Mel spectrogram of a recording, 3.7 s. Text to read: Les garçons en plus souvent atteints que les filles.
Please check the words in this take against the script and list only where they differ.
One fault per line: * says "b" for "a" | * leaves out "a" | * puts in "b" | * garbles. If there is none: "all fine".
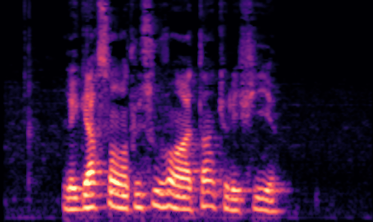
all fine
